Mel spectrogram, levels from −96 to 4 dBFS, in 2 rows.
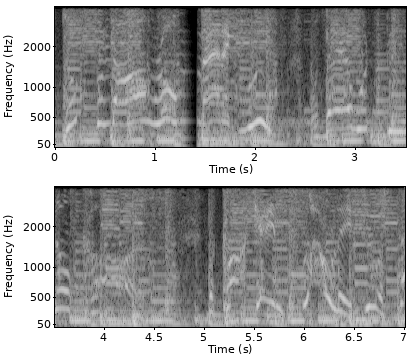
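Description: At 1.3 s the audio stalls until 1.45 s, a call audio freeze. A fading buzz fills about 130 ms, then 30 ms of silence. Held-up packets likely emptied the jitter buffer; playback resumes without loss.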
